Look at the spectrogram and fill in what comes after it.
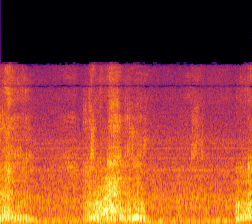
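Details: Puggle dogs Scarlett and Spike tugging a stuffing-less squirrel toy in an office; a sustained low growl swells in the middle, then fades, with another rumble starting at the end.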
